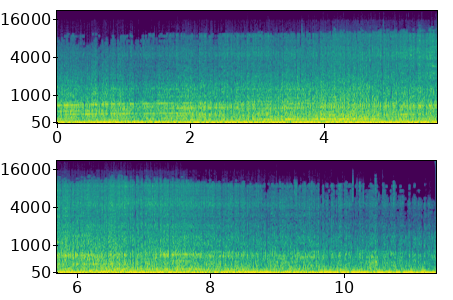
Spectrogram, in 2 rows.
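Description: C8 Corvette's 6.2-litre V8 at full throttle, accelerating hard from about 80 to over 115 mph with an upshift into fifth. Wind and road noise rise with speed, and the engine note falls back as it lifts off to brake near the end.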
